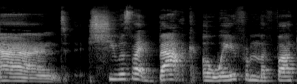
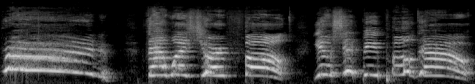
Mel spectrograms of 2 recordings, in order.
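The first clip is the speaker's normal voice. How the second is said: very high, loud sports-parent scream; screaming at kid; 8 dB louder, slower than usual. Retold or imitated. Mom yelling at her kid during the game, screaming. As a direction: holler furiously across the field, full force. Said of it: "I scream at my kid".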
